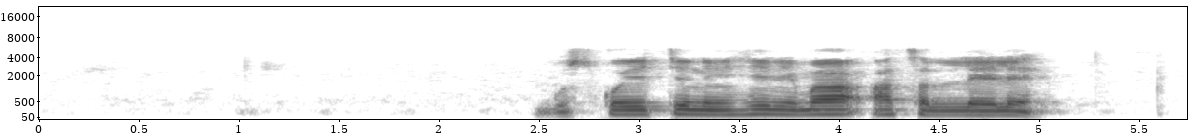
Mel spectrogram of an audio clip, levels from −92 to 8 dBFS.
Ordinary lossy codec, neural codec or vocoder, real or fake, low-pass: AAC, 48 kbps; none; real; 5.4 kHz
